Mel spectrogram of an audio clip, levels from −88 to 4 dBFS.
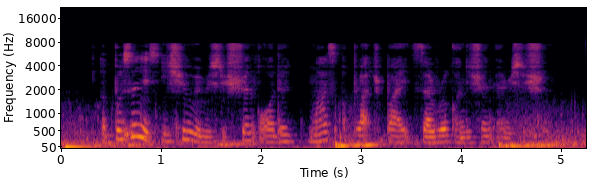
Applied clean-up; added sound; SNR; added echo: none; Ocean; -1 dB; reverberation time 0.2 s.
